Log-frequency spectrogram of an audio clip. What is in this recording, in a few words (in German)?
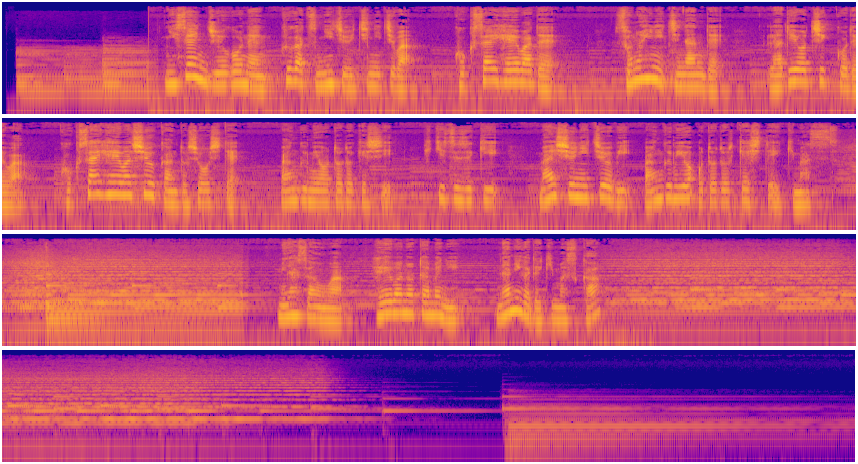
jingle Japanisch; Jingle Weltfriedenswoche Japanisch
